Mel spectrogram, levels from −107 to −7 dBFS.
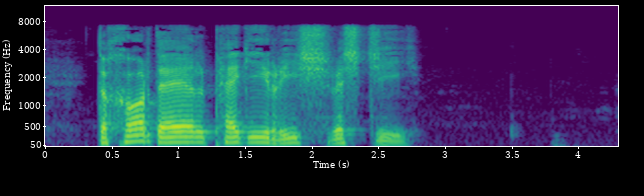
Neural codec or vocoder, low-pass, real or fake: none; 7.2 kHz; real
